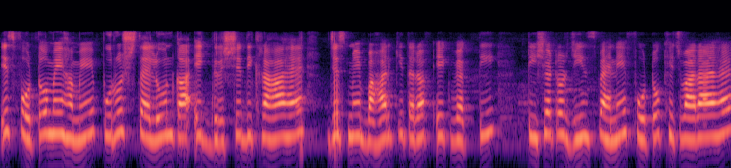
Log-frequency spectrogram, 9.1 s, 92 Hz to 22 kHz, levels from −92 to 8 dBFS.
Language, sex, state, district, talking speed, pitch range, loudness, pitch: Hindi, female, Bihar, Sitamarhi, 175 wpm, 240-275 Hz, -19 LUFS, 255 Hz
